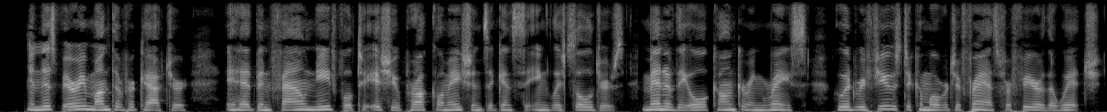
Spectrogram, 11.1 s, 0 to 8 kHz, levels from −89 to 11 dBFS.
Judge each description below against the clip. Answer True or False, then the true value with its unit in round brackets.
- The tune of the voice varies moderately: False (2.2 semitones)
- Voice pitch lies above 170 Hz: True (190 Hz)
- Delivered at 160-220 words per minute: True (200 wpm)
